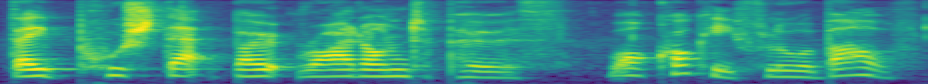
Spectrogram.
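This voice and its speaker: A woman's voice: medium pitch, moderate pace, a little mellow. A woman storyteller reading a rhyming children's picture book aloud with expression.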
